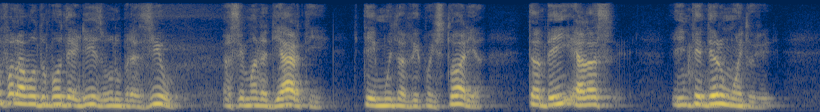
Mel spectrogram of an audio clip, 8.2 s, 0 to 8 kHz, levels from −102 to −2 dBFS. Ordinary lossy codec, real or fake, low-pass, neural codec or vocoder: AAC, 48 kbps; real; 7.2 kHz; none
